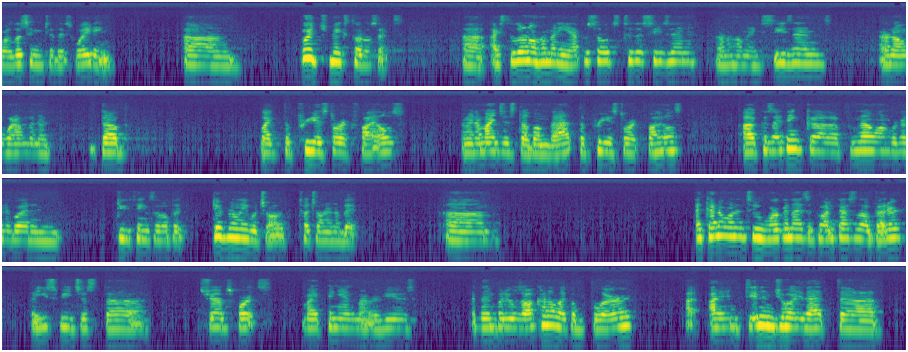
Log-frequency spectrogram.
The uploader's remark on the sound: A very low volume. With live commentary following the Chivas game going on at the moment of recording.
